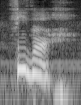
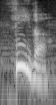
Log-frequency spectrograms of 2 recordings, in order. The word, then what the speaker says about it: fever: Les mots finissant par ER, comme fever, together, les francophones auront tendance à les prononcer fever, together, en insistant sur le ER à la fin, et surtout le R. Plutôt, prononcez désormais ces mots ainsi: fever, together, fever, together.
